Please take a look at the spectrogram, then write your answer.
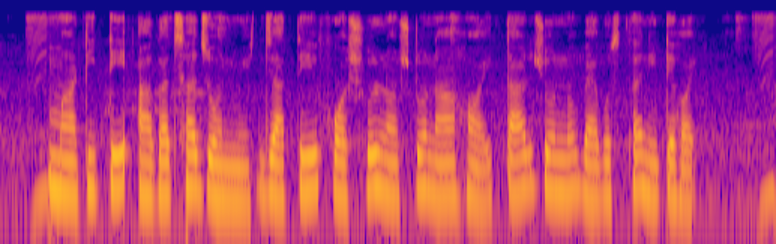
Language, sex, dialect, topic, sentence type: Bengali, female, Standard Colloquial, agriculture, statement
